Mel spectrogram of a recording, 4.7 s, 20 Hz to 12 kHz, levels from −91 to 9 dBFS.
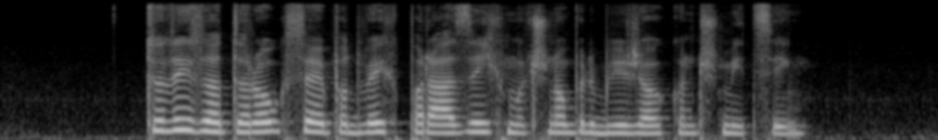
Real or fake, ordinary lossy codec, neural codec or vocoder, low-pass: fake; none; codec, 24 kHz, 0.9 kbps, WavTokenizer, small release; 10.8 kHz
